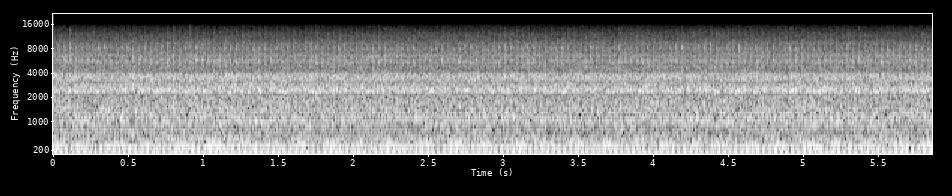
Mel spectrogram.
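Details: Craftsman 20-inch side-discharge mower with a new air filter and clean gas, on a test run to see if it stays running five minutes before an oil change. A steady, even high-pitched buzz with no surging or dying out; runs normally.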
